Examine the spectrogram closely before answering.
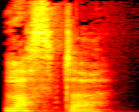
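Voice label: "lustre", British English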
